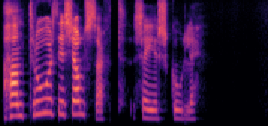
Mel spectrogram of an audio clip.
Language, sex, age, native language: Icelandic, female, 20-29, Icelandic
